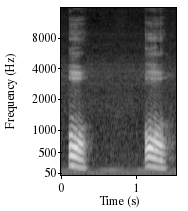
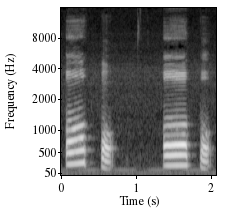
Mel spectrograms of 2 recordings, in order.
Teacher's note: Sometimes I think of it like having a ball in your mouth. Your tongue gets kind of pushed back and down a little bit and the inside of your mouth is open and wide. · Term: letter O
